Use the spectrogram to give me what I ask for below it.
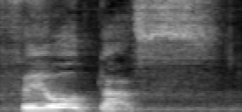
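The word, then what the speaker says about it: θεότης: Ahí tenemos la palabra TH significa, bueno, no es que significa, TH se pronuncia como Z, así como Theos, que significa Dios, pero en este caso es Theotas.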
